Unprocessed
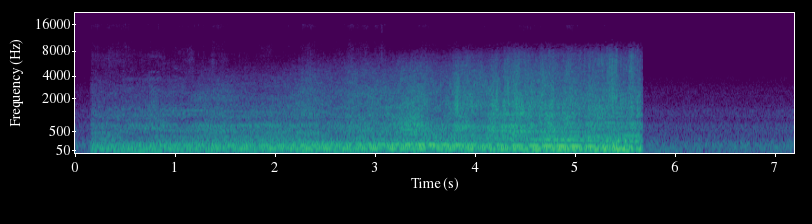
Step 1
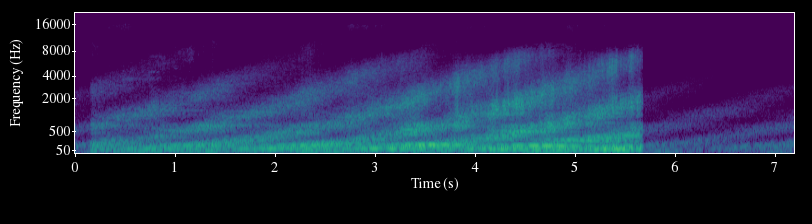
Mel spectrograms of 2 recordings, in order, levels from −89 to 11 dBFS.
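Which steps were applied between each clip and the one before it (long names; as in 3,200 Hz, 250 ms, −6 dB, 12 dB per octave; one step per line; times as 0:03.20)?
rippled gain that drifts along the octave scale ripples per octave 0.51, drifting +0.87 Hz, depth 17 dB
level −7.5 dB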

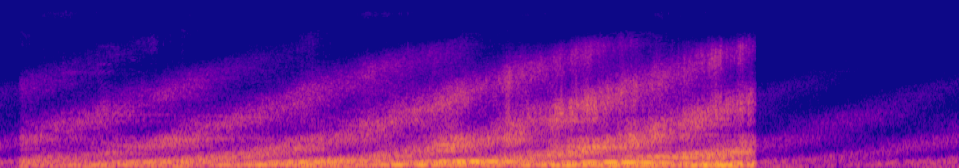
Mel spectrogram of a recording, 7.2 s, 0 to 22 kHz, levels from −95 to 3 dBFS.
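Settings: tilt shelving filter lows +5 dB, about 840 Hz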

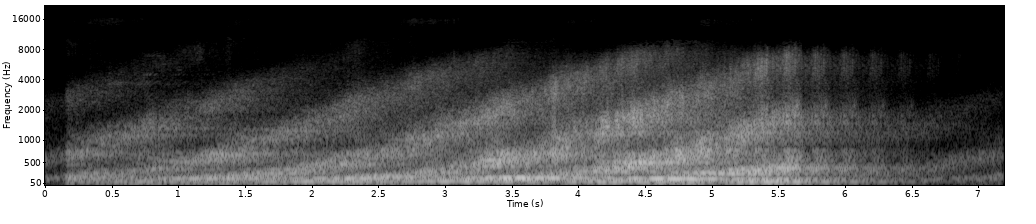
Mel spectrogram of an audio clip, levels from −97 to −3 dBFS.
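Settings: high-pass filter 420 Hz 6 dB per octave
on a send: repeating echo 215 ms, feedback 53%, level −10 dB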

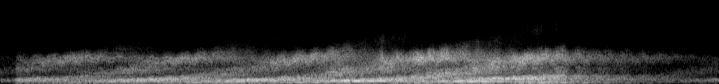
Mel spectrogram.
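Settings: drawn EQ curve 130 Hz 0 dB, 220 Hz +13 dB, 450 Hz −3 dB, 680 Hz −3 dB, 1,300 Hz +12 dB, 2,300 Hz −18 dB, 3,700 Hz −23 dB
pitch vibrato 6.1 Hz 86 cents
level +9 dB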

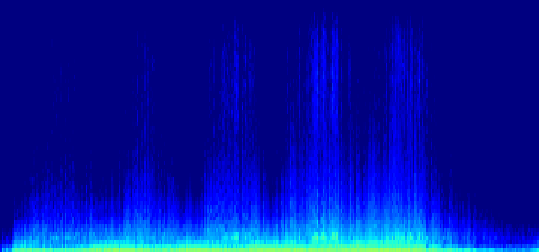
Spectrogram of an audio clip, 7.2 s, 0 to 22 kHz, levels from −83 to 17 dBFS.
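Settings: running median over 41 samples
high-pass filter 180 Hz 12 dB per octave
tube saturation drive 27 dB, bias 0.75
level −3 dB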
